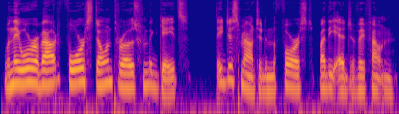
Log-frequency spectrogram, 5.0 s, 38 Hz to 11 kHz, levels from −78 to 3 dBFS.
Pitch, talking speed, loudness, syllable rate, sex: 150 Hz, 250 wpm, -20 LUFS, 6.6 syllables/s, male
